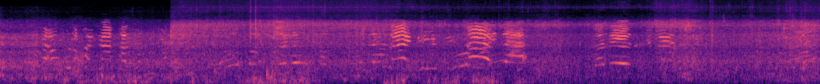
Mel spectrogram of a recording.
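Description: Shallow sea water splashing and washing around people wading, with children's high-pitched squeals and calls over it. The loudest squeals come about four and five seconds in, with another around six.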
